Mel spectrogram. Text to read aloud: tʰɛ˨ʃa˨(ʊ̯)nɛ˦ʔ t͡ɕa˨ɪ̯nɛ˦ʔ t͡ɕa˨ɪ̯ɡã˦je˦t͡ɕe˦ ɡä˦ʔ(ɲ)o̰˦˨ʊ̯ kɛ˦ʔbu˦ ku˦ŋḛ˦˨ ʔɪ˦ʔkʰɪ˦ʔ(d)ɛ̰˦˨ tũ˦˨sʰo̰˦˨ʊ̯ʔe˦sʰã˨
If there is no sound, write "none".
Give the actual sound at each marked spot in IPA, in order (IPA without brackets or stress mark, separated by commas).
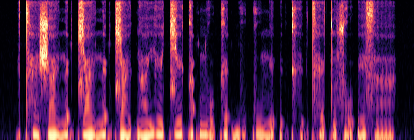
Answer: ɪ̯, ɲ, tʰ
